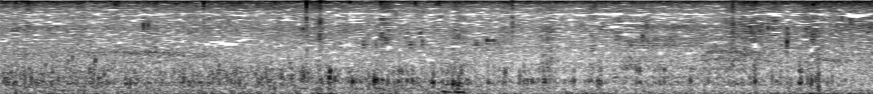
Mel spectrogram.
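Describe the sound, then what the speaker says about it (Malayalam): Fish curry made with coconut milk and a locally caught snakehead bubbles close by, a soft steady boil with small popping bursts and no talk over it. "തിളച്ചു, ഒത്തിരി തിളക്കേണ്ട ആവശ്യമില്ല, ഒന്ന് തിളച്ചാൽ മതി."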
